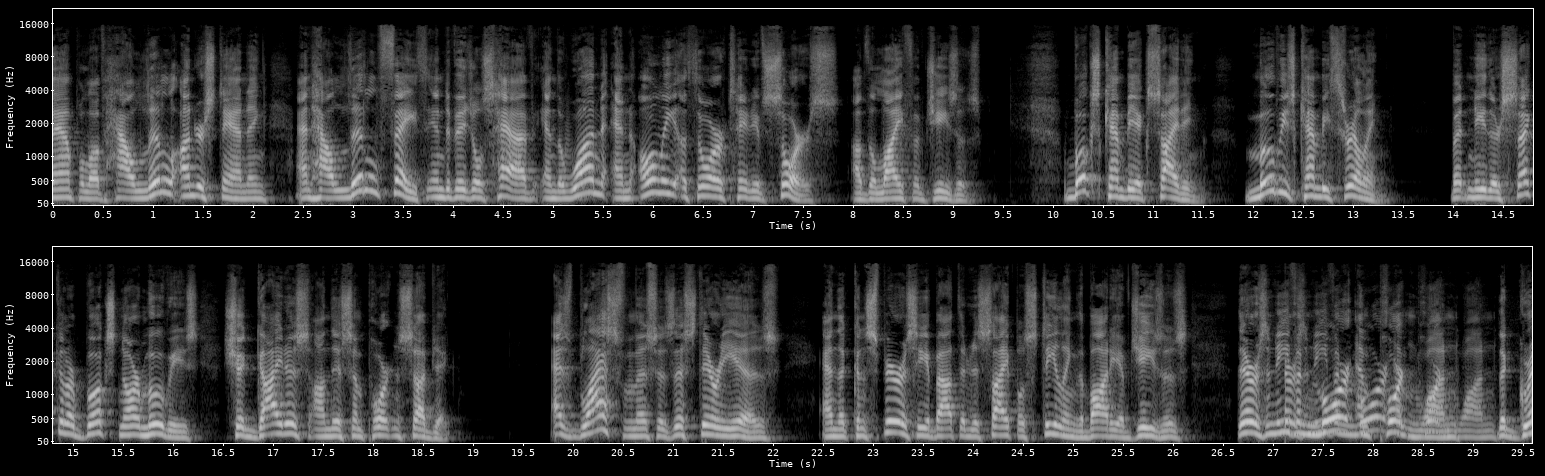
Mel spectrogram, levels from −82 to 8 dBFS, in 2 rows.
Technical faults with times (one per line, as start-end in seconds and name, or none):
27.13-29.60 doubled audio track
